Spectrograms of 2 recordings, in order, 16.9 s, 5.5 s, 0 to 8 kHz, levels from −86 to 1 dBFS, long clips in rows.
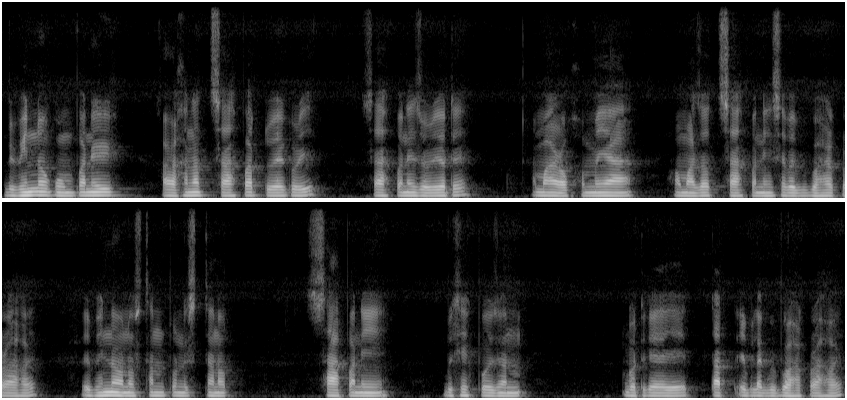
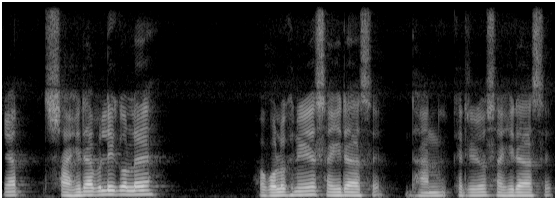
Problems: background sounds at intervals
